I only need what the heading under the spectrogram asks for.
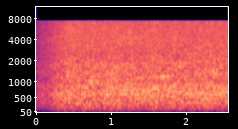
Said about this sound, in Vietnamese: Lê vào lẹ lên, mưa ướt hết bây giờ.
